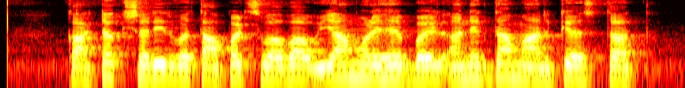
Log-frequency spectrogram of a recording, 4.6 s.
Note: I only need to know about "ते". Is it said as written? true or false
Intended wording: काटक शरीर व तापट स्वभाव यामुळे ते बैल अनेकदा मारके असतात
false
